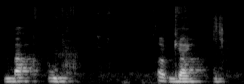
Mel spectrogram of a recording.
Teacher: the aleph doesn't close the syllable? The aleph is quiescent. So quiescent means that it disappears.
